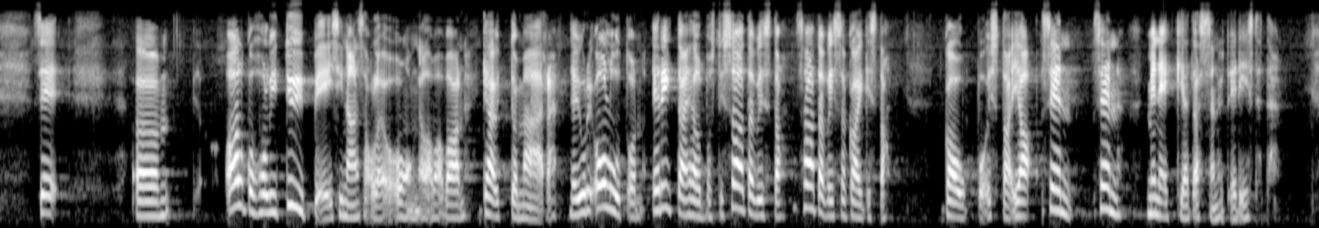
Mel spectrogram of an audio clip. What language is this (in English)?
Finnish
